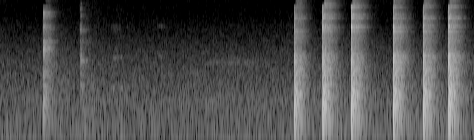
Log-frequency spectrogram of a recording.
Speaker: 소리가 틀리죠? 찍어주는 소리. 탁탁 찍어주는 겁니다.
